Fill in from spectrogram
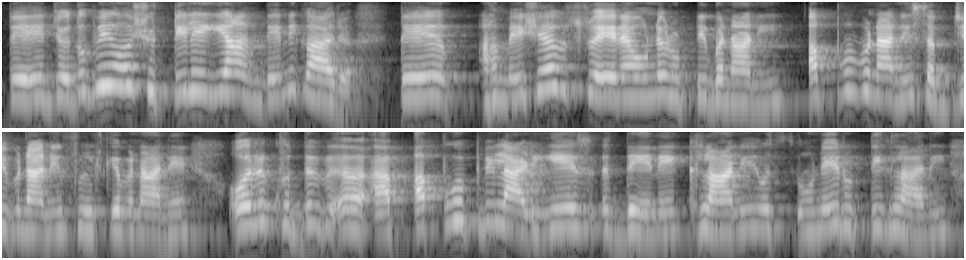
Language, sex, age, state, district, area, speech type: Dogri, female, 18-30, Jammu and Kashmir, Udhampur, rural, spontaneous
